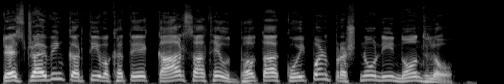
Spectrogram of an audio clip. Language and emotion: Gujarati, neutral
